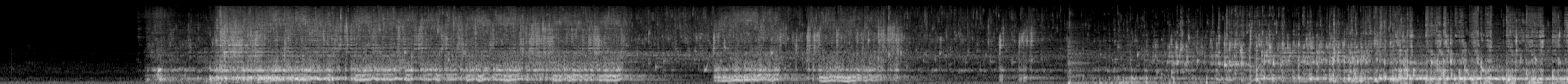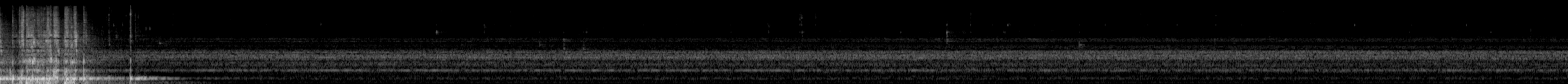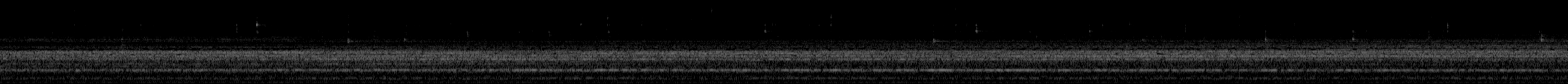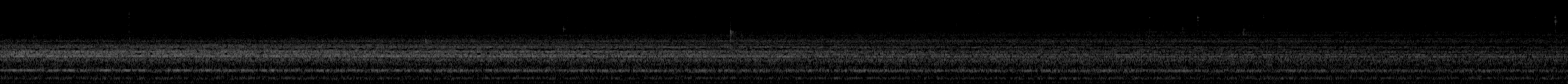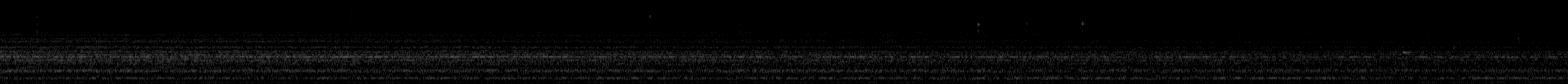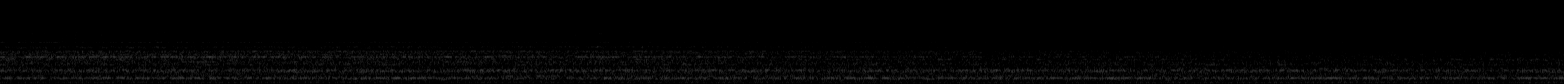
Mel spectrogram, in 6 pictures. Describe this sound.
Thailand toilet flush crazy in large live bathroom
bathroom, crazy, flush, live, Thailand, toilet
